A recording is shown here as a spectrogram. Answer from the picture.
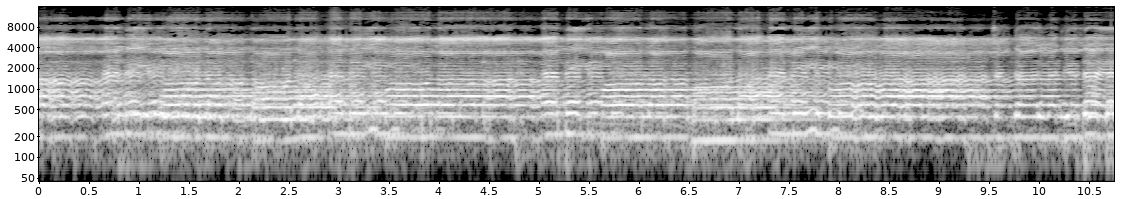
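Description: A man singing a naat, an unaccompanied devotional song, through a public-address system: one long, ornamented melodic line with wavering pitch.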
